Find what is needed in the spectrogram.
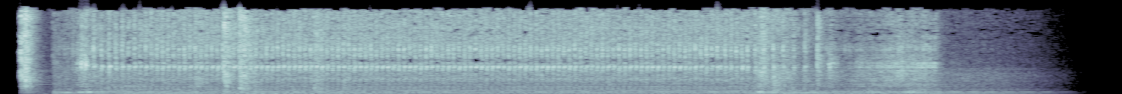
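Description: Intro sound for a video opening: a sharp hit, then a steady bed of sustained tones with a fast, even ticking running through it and a few more hits, fading out in the last second or so.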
